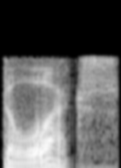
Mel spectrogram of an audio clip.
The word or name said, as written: deluxe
